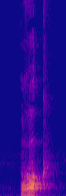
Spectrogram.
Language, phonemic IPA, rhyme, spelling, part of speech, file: Dutch, /rɔk/, -ɔk, rock, noun, Nl-rock.ogg
- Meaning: rock (style of music)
